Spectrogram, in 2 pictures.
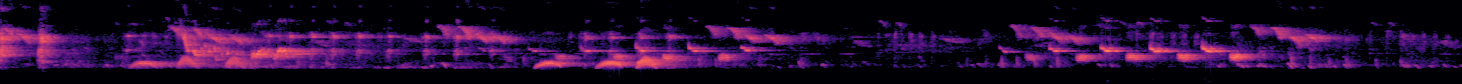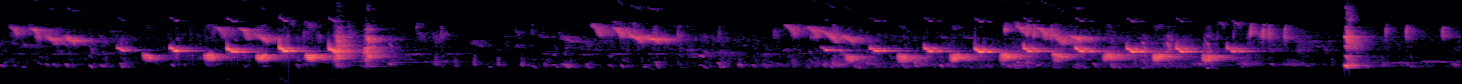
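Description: Songbird singing: phrases of quick, repeated downward-sweeping chirps a few seconds long, broken by short pauses.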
